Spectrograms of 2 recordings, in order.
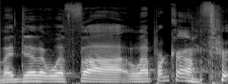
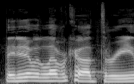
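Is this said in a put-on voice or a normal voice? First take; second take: put-on; normal. First: It is said in a put-on character voice. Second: It is said in the speaker's ordinary voice. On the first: "I just realized I was still talking like that" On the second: "You're using your normal voice"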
